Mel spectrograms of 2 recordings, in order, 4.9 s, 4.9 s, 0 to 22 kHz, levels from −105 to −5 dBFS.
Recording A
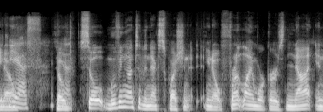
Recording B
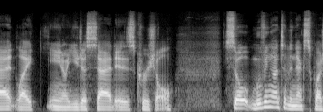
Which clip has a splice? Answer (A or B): A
